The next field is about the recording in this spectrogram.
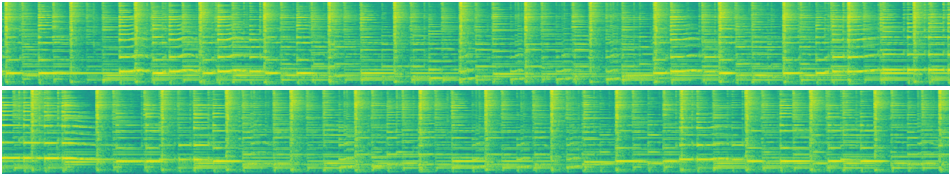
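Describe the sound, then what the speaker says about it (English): Ukulele lead line built from quick picked notes and string bends that slide up in pitch, played steadily and close up for the whole stretch with no talking. "we're gonna focus on bending and then just picking some notes in this pattern"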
